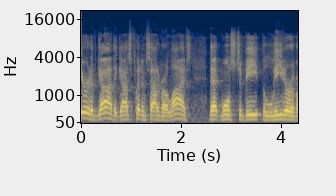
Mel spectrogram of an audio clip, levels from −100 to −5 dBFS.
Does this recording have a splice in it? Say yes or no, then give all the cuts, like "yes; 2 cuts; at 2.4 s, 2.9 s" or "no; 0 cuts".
no; 0 cuts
